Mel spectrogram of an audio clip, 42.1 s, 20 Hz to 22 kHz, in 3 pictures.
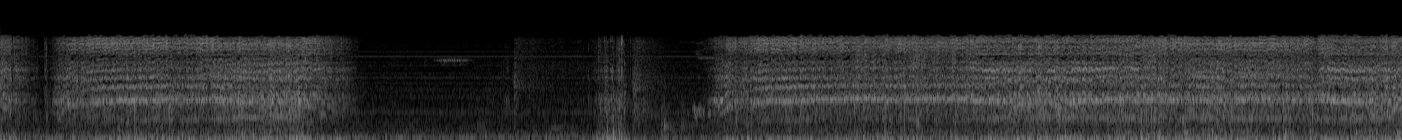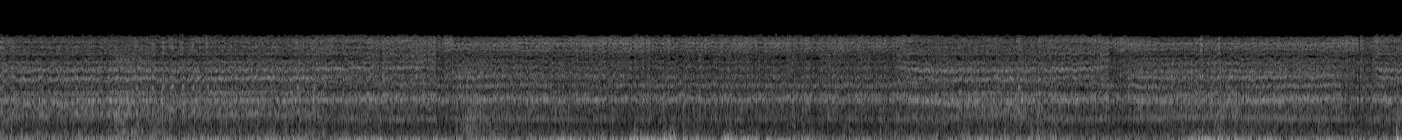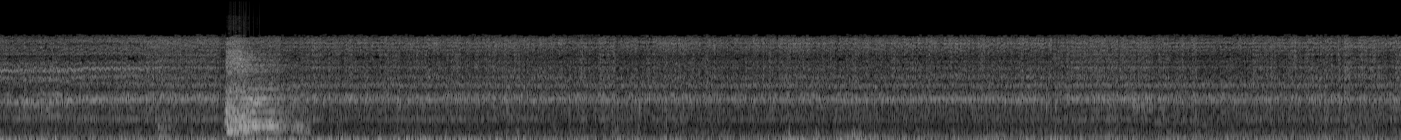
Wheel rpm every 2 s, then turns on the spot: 110, 100, 0, 50, 160, 160, 160, 160, 160, 160, 160, 160, 160, 160, 160, 160, 160, 160, 160, 160, 160.
none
